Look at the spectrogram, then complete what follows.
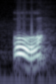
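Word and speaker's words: を: de gagana como W pero siempre lo van a pronunciar como o porque en el japonés moderno esta sílaba Para lo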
